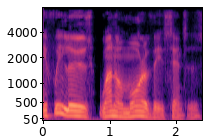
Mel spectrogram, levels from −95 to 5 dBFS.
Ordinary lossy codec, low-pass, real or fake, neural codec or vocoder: MP3, 48 kbps; 7.2 kHz; real; none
